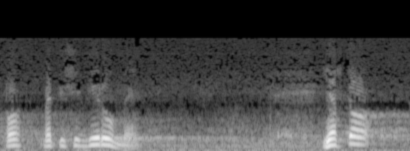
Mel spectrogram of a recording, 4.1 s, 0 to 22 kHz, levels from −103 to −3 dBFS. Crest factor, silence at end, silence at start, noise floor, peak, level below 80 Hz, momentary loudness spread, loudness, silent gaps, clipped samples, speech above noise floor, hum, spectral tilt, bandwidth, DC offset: 18 dB; 0 s; 0 s; -38 dBFS; -2 dBFS; -46 dBFS; 24 LU; -19 LUFS; none; under 0.1%; 21 dB; none; -10.5 dB/octave; 7.6 kHz; under 0.1%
